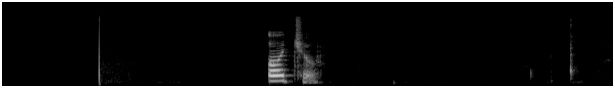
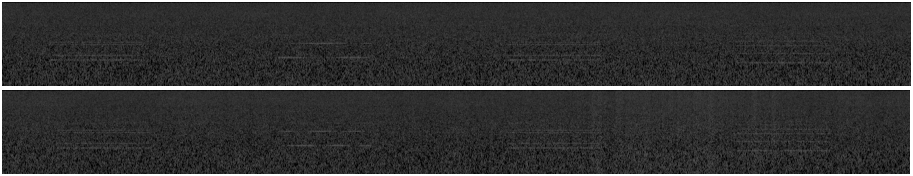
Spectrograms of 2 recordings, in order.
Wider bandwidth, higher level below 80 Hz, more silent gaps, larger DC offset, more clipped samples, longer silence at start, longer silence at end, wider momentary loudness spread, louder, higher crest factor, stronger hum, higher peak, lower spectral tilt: second, 11 kHz vs over 20 kHz; second, -88 dBFS vs -64 dBFS; neither; neither; neither; first, 2.65 s vs 0 s; first, 2.95 s vs 0 s; first, 26 LU vs 1 LU; first, -23 LUFS vs -36 LUFS; first, 24 dB vs 14 dB; neither; first, -8 dBFS vs -24 dBFS; first, -4 dB/octave vs 0 dB/octave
